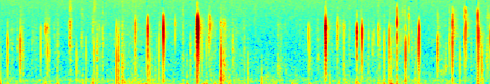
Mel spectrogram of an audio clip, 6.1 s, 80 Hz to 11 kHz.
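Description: A handful of small solid wooden cubes is held in cupped hands and shaken so they clatter together. Irregular, sparse, dry clicks and taps with very short ring, peaking around 3.5 kHz, rise over a quiet, low background hum, with a few sharper knocks standing out.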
